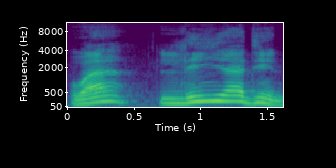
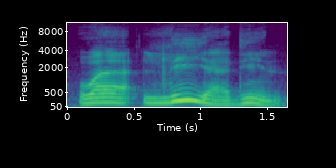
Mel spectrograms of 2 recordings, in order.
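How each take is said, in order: The two takes are said the same way.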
